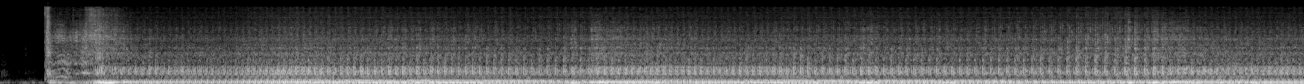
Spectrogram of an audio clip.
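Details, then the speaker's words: Car on a cold start with the throttle linkage just repaired: it can't be started using the gas pedal from inside, so the throttle is worked by hand until warm. It cranks and catches within a second, then a lumpy cold idle held up with throttle blips; the cause is not confirmed. "I just can't start it inside and use the gas inside. I have to keep doing this till it warms up."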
